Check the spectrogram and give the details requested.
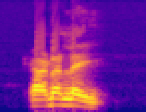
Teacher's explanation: இவ்வாறு ஒரு சொல்லின் இறுதியில் ஐகாரம் வந்தால் தனக்குடைய 2 மாத்திரை அளவில் முழுமையாக ஒலிக்காமல் குறைந்து 1 மாத்திரை அளவில் ஒலிக்கும்.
